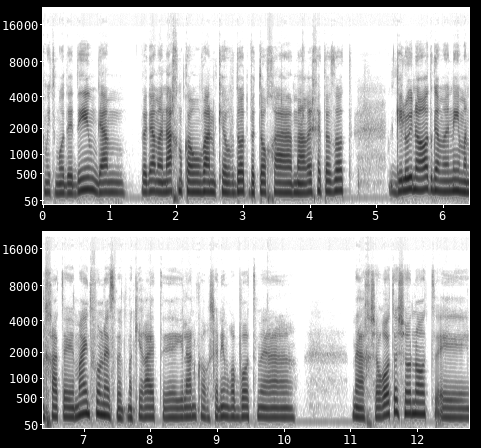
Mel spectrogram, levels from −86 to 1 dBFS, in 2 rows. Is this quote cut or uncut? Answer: cut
